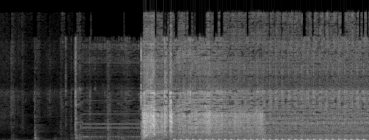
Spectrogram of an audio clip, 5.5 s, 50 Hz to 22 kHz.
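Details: Honda Wave 110i motorcycle started while checking the stator coil output with a meter on AC volts (spec 0.77 V or more, this normal bike reads over 3 V): brief starter whirr, clean catch, even steady idle thump about three times a second; normal start.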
